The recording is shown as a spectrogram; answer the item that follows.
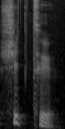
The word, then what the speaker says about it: sheet: SHEET 나노 발음 잘하셔야 됩니다. 예. 욕하시면 안 되고 그 수준이 너무 작아서 나노 쉬트 구조다라고 해서 뭐 나노시트 FET 이렇게 말씀하시는 분도 있습니다.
